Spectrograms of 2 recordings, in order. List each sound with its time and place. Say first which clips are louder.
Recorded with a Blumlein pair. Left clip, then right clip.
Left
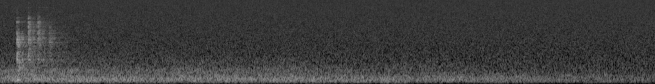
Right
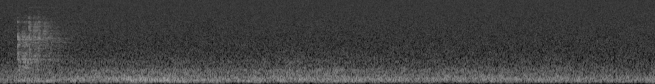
0.2 s a dropped coin: left 2 dB; 45° left, 8 m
